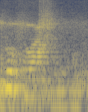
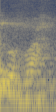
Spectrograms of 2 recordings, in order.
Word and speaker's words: Beauvoir: Castor à Simone de Beauvoir. Il lui donna ce surnom parce que, et ça je vais m'adresser à Christine, Beauvoir, soi-disant, en anglais, est similaire par la prononciation du castor.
